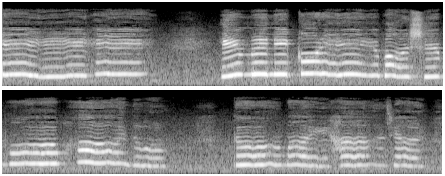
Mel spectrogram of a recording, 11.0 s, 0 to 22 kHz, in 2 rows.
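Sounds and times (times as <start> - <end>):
woman singing unaccompanied: 0.0 - 1.9, 2.7 - 7.6, 8.4 - 11.0.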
